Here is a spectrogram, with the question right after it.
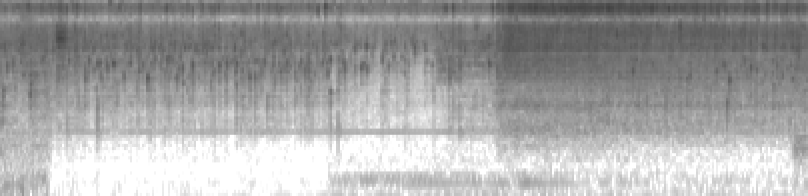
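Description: Sliced green chillies frying in oil in a pressure cooker for mutton curry, a dense steady sizzle lasting throughout, loud and close, briefly softening midway then surging back with stirring, no voices.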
